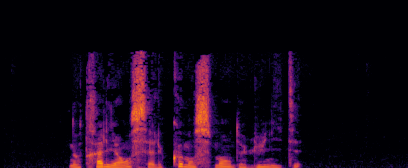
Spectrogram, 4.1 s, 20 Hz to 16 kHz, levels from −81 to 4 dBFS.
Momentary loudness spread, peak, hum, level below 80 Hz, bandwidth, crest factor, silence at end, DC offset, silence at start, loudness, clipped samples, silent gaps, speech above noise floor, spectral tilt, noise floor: 16 LU; -6 dBFS; none; -64 dBFS; 11.5 kHz; 20 dB; 1.1 s; under 0.1%; 0.7 s; -23 LUFS; under 0.1%; none; 45 dB; -3 dB/octave; -69 dBFS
